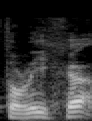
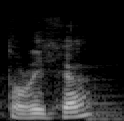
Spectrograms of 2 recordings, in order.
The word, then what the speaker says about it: Torija: Estoy con Sergio Flores Torija, así se pronuncia, Torija. Torija.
